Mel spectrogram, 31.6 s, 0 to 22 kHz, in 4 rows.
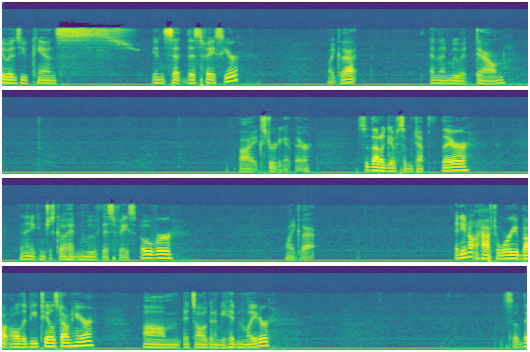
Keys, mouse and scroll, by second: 1.9 ctrl+z, 6.5 g, 10.5 e, 12.3-15.2 middle drag, 15.2 click, 15.6 click, 16.6 click, 19.4 click, 19.8 scroll up 1, 19.9-21.2 middle drag, 21.2-21.7 scroll down 1, 21.7 middle click, 22.6 click, 22.9 scroll up 2, 23.1 middle click, 23.6-24.6 scroll up 1, 24.6 click, 26.4 middle click, 27.0-27.5 scroll down 3, 27.5 middle click, 28.4 click, 28.8 middle click, 30.3 Tab, 30.6 click, 31.1-31.5 middle drag.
